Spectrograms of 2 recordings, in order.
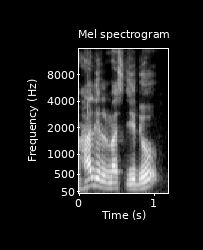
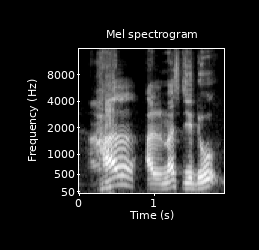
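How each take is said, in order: First: The two words are linked together. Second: The two words are said separately.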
